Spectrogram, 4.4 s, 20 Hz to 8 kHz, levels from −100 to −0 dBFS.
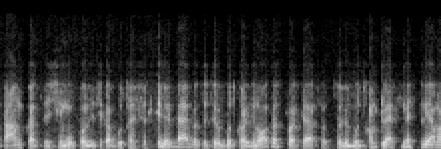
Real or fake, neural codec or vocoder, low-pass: fake; codec, 16 kHz, 16 kbps, FunCodec, trained on Chinese and English, 50 frames a second; 7.2 kHz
